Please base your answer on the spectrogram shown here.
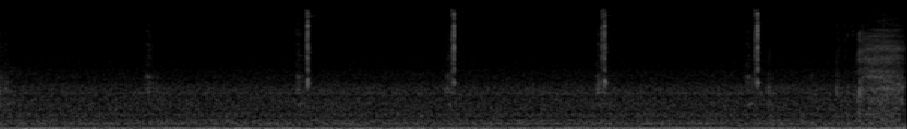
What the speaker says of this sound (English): The ticking of a clock is like a hammer inside of my head.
